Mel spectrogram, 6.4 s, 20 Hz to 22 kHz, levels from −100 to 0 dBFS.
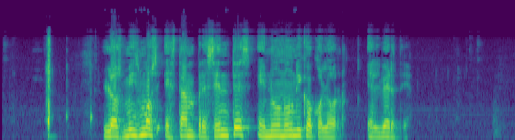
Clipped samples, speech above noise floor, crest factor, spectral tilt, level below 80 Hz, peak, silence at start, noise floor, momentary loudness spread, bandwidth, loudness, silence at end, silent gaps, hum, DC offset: under 0.1%; 52 dB; 16 dB; -6 dB/octave; -56 dBFS; 0 dBFS; 0.55 s; -66 dBFS; 9 LU; 9 kHz; -15 LUFS; 1.35 s; none; none; under 0.1%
